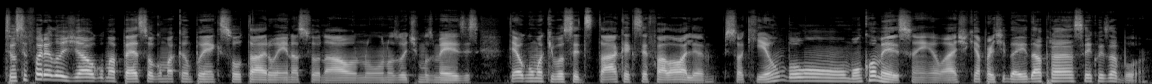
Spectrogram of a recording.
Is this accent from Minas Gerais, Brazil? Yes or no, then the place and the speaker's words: no; Ribeirão Pires, São Paulo, Brazil; eu sou de Ribeirão Pires, que é uma cidade considerada uma instância turística.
